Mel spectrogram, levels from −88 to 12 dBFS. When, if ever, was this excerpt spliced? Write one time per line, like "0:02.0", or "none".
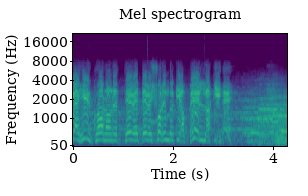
none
